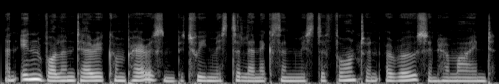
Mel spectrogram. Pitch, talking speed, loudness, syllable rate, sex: 175 Hz, 155 wpm, -18 LUFS, 5.2 syllables/s, female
